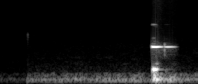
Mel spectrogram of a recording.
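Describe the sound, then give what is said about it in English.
A Siri voice assistant activation chime on a phone after saying "hey, Siri": a brief, bright two-note electronic tone, fairly loud, ringing out over a low, steady background hum. “Here pops up Siri.”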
